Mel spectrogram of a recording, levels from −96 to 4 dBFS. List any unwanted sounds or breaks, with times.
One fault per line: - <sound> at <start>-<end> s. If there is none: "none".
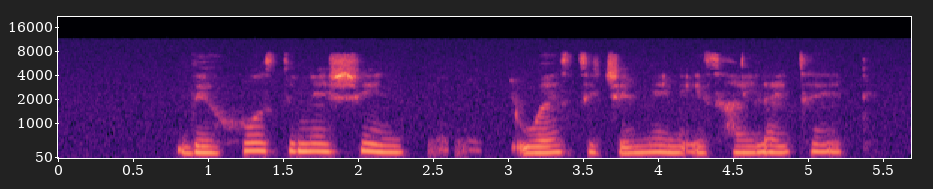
- laugh at 2.5-2.8 s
